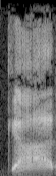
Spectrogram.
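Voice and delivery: breathy pained cry; unvoiced cry. Real, not acted. Feeling bad for Mark, a breathy pained cry. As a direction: cry out the word in cringe. Cringing at the scene.

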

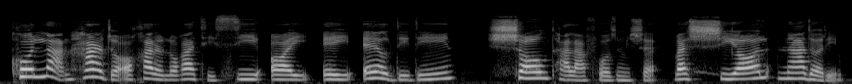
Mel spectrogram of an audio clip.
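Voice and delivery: ordinary talk, nothing marked

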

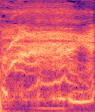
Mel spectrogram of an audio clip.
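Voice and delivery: loud-edged high laugh; burst of laughter. Real, not acted. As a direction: crack up at the joke. Laughs at host's joke.

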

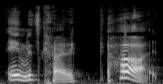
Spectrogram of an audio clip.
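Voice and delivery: loud teasing yelp. Real, not acted.

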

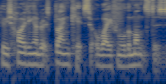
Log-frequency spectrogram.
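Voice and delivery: ordinary talk

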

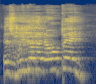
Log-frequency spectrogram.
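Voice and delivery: high, laughing self-imitation of the struggle; laughing mock frustration. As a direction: play your younger self fumbling with the plane window. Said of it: "It's like".

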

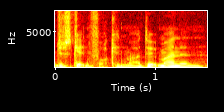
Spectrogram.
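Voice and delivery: usual speaking voice

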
